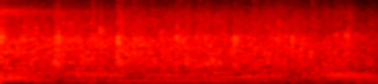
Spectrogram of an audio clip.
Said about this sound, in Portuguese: Amém. Para dar uma salva de palmas para Jesus.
